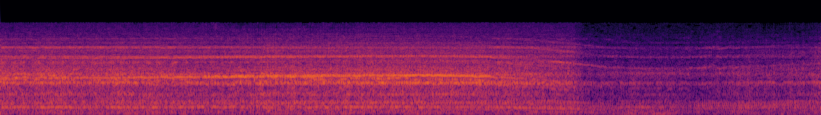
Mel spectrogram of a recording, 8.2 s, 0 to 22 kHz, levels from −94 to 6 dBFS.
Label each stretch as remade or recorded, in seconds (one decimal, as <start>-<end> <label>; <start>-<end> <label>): 0.0-2.0 recorded; 2.0-3.5 remade; 3.5-7.6 recorded; 7.6-8.2 remade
